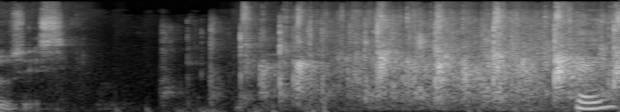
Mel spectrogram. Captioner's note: applause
